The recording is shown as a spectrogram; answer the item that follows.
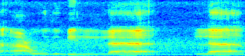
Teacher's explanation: লামটাকে মোটা করে পড়া যাবে না। পাতলা করে পড়তে হবে।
